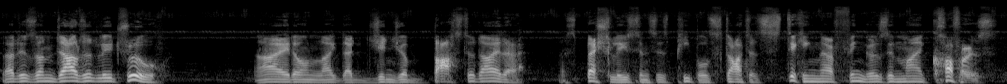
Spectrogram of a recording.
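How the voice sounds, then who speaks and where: A man's voice: mid-range voice, expressive, unhurried, fairly bright tone. World-weary middle-aged medieval nobleman. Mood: skeptical. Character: wary, pragmatic medieval nobleman and father of grown daughter. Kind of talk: video game cutscene acting.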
